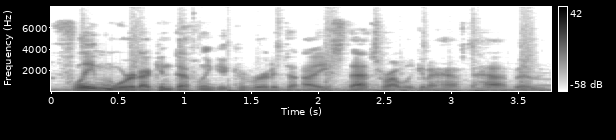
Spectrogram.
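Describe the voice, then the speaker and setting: A man's voice: low-pitched, expressive, quick pace. Young guy streamer, chill gameplay chat, lots of laughs, faint music behind. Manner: laughs often, easygoing.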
